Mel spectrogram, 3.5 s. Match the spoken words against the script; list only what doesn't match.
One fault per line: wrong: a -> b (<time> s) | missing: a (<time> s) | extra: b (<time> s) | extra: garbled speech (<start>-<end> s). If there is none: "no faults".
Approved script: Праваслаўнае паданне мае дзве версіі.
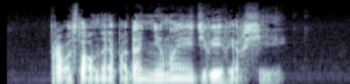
no faults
